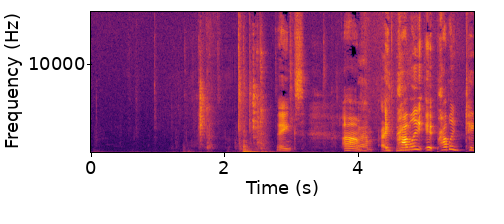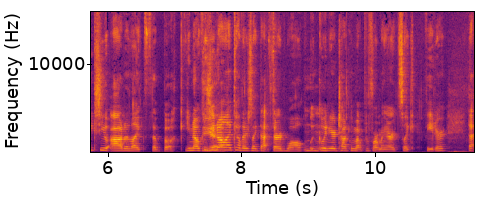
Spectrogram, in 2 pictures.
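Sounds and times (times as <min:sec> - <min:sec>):
door creaking as it swings shut: 0:01.5 - 0:02.9
door landing shut with a firm low thud: 0:02.2 - 0:02.8
speech: 0:02.8 - 0:03.2, 0:03.8 - 0:11.4.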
